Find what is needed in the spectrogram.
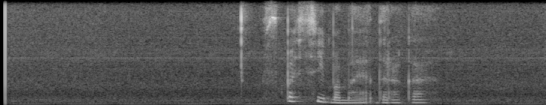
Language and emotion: Russian, neutral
